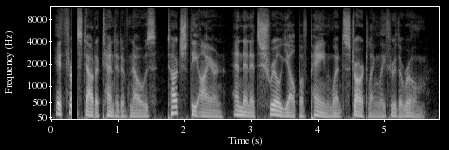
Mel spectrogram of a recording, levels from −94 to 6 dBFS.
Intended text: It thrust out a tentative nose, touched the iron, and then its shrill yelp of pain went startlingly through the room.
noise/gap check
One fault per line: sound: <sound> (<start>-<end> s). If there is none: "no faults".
sound: dropout (0.3-0.4 s)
